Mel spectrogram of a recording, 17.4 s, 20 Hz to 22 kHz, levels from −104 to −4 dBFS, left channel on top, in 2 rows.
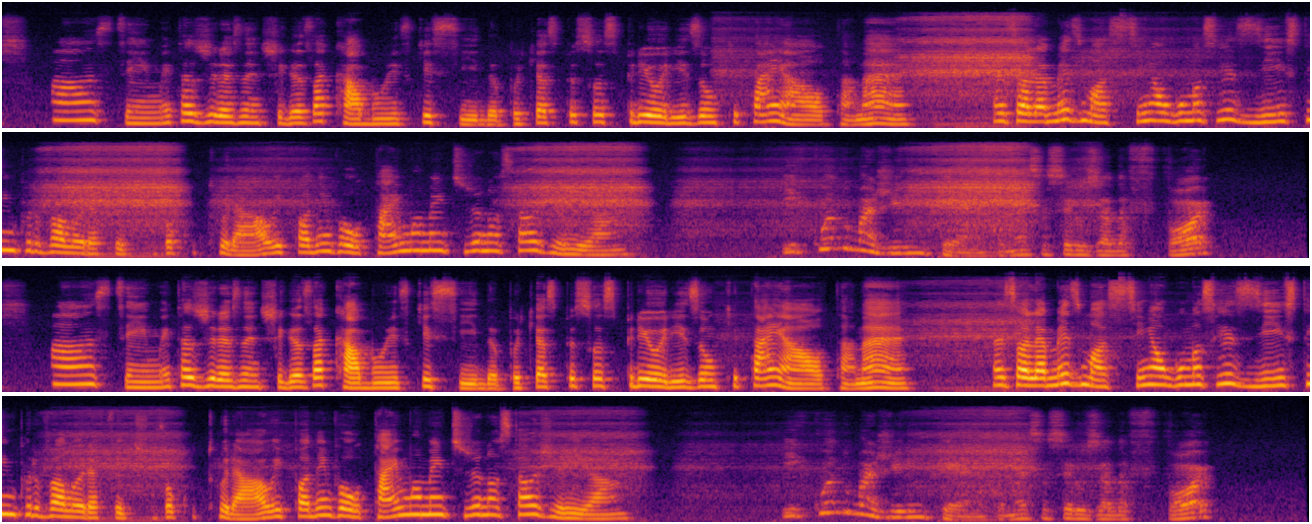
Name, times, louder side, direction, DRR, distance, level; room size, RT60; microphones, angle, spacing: voice 1, 0.3-6.1 6.6-9.9 10.2-12.9, right 4 dB, 50° right, 0.4 m, -26 dB
sound 1, 4.7-5.3 5.9-8.4 8.8-10.9 12.0-16.1, left 8 dB, 85° left, 0.7 m, -42 dB
voice 2, 13.9-16.8, equal, 20° left, 1.0 m, -37 dB
3.5 x 2.6 x 2.7 m
head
